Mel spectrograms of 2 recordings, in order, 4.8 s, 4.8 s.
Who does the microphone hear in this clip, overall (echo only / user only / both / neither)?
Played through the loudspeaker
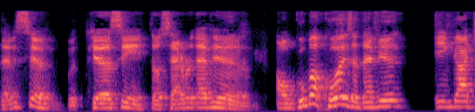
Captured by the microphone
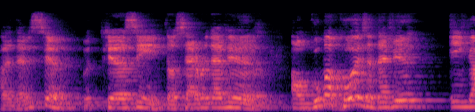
echo only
